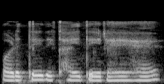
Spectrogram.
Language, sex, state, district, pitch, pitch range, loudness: Hindi, female, Assam, Kamrup Metropolitan, 190 Hz, 185-205 Hz, -14 LUFS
